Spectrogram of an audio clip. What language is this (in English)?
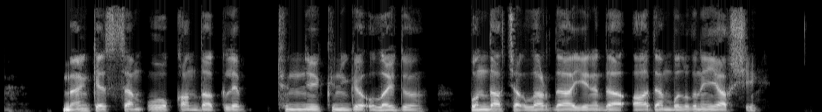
Uyghur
